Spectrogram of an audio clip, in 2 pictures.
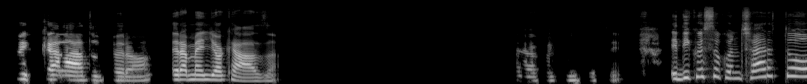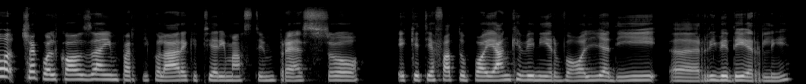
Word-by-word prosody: Peccato 210 -4 +6
però, 180 -1 -3 0.2
era 225 0 +7
meglio 220 -1 +5
a 205 - +4
casa. 160 -5 +1 2.4
Eh 180 - -10
a 175 - -12
quel 180 0 -15
punto 190 -2 -9
sì. 200 +3 -18 0.4
E 255 - 0
di 305 +6 +3
questo 360 +1 -1
concerto 355 +5 +1
c'è 310 -4 -1
qualcosa 230 -2 0
in 225 -1 -2
particolare 200 -2 -2
che 195 -1 -15
ti 200 - -8
è - - -1
rimasto 185 0 -6
impresso 190 0 -5 0.3
e 195 0 -8
che 205 - -3
ti 205 +1 -6
ha - - -1
fatto 200 0 -3
poi 195 -1 -1
anche 210 +4 0
venir 195 -2 -2
voglia 185 +2 -5
di, 190 +2 -6
ehm, 165 -2 -5
rivederli? 190 -1 -2
200 Hz, 135 wpm, -23 LUFS, 185-225 Hz, 2.4 s, era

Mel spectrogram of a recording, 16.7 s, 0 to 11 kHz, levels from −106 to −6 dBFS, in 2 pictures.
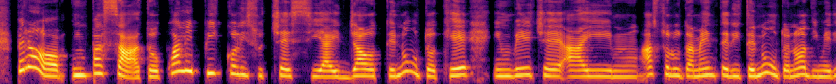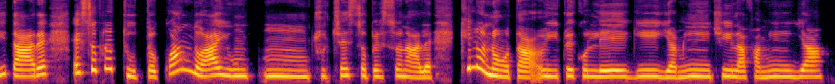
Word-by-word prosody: Però 250 - +6
in 245 -1 +5
passato 235 -10 +3
quali 385 +3 +4
piccoli 305 -4 +1
successi 230 -3 -3
hai 195 -2 -1
già 230 +5 +3
ottenuto 225 - -2
che 245 +2 +3 0.2
invece 225 0 0
hai, 210 0 -1
mhmm, 195 0 -6
assolutamente 240 -2 0
ritenuto, 225 +2 +1
no, 255 +5 +1
di 205 -3 -4
meritare? 225 +4 +2 0.2
E 320 +1 0
soprattutto 330 - -3
quando 345 - 0
hai 240 +3 +3
un, 225 -1 0
mhmm, 215 -2 -1
successo 235 +3 -6
personale 200 -3 -3 0.2
chi - - -4
lo - - +1
nota? 200 -5 +1
I 215 -1 -1
i - - -12
tuoi 225 +2 -2
colleghi, 210 0 -1
gli 195 - -2
amici, 210 +3 -2
la 195 -2 -1
famiglia? 205 +1 -3
220 Hz, 135 wpm, -19 LUFS, 205-250 Hz, 0.2 s, Però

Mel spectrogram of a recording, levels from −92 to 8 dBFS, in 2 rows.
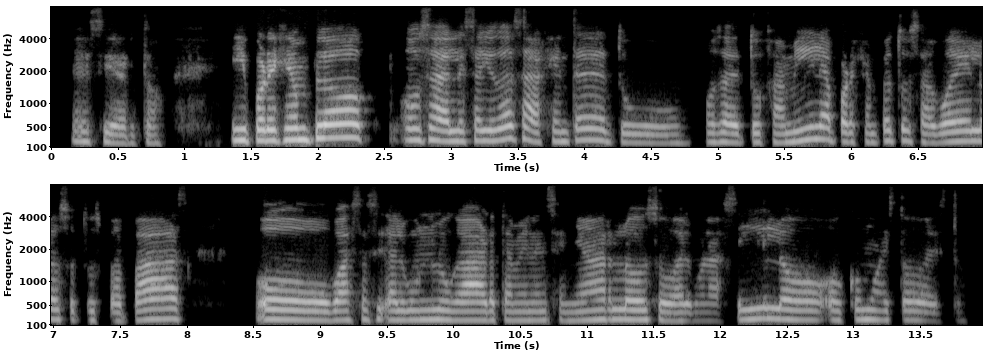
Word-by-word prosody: Es 205 -1 -6
cierto. 170 -2 -5 0.5
Y 230 0 +5
por 225 0 +6
ejemplo, 275 +5 +7 0.2
o 235 -1 -1
sea, 220 -2 +4
¿les 210 +1 -1
ayudas 235 +4 +1
a 215 -5 +1
gente 205 +2 -5
de 235 -2 -1
tu, 175 -2 -7
o 190 -1 -7
sea, 195 -1 +1
de 180 - +1
tu 185 +1 -6
familia, 215 +7 -1
por 200 -2 -1
ejemplo, 185 +3 -7
tus 210 -1 -7
abuelos 205 +3 0
o 185 - -11
tus 190 -1 -13
papás, 205 +5 0 0.5
o 195 -2 +3
vas 190 0 -2
así 205 +1 -8
a - - -4
algún 195 +1 -3
lugar 190 -2 +1
también 185 0 -8
a - - -8
enseñarlos 200 +2 -3
o 180 -1 0
algún 175 0 -7
asilo, 205 +3 -3
o 195 0 -5
cómo 200 +1 -6
es 190 0 -13
todo 190 -1 -5
esto? 175 +1 -16
195 Hz, 180 wpm, -24 LUFS, 185-215 Hz, 0.5 s, ejemplo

